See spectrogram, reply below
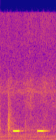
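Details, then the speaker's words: Anesthetized animal patient breathing through an anesthesia gas machine during surgery: anesthesia monitor beeping with each heartbeat alongside the electrocardiogram trace, with blood oxygen also monitored. "And this is its anesthesia monitor with the beep, beep, beeps. And you can see the electrocardiogram going across the top there, beeping."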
